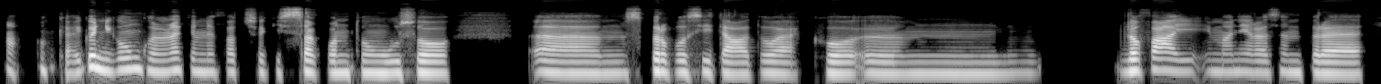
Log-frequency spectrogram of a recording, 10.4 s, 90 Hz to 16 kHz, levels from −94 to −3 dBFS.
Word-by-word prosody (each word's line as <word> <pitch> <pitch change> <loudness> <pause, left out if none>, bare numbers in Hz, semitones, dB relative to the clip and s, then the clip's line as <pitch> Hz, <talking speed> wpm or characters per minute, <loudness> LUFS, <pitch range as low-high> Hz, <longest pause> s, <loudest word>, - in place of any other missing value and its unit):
Ah, - - -6
okay. 190 -5 -6
Quindi 230 -1 +7
comunque 220 -1 +1
non 195 - -1
è 215 - +3
che 210 - -9
ne 195 -1 -3
faccia 190 0 -8
chissà 185 +1 +1
quanto 185 0 -2
uso, 180 0 +3 0.6
ehm, 180 -1 +1
spropositato, 180 -1 0
ecco. 175 0 -1
Ehm, 175 0 -5 0.7
lo 205 +1 +6
fai 205 -2 +2
in 200 - -11
maniera 195 -1 -5
sempre, 180 -2 0
185 Hz, 120 wpm, -22 LUFS, 175-195 Hz, 0.7 s, Quindi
